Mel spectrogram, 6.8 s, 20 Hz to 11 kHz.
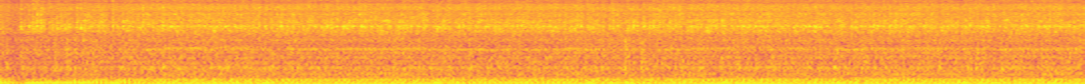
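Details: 2JZ-GTE swapped into a Lexus IS300, running a Fueltech FT550 on a base tune, first start-up: strong, deep, even idle with a steady low rumble and no knocks or misses; the freshly installed engine runs healthy.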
